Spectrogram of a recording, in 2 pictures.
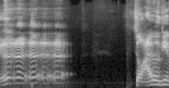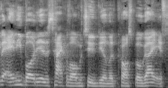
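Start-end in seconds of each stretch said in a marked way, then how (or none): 0.0-1.0 high frightened stammer; panicked stammer. Acted. Crossbow guy stammering in fear as he runs. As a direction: stutter in high-pitched panic. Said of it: "and he's like".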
